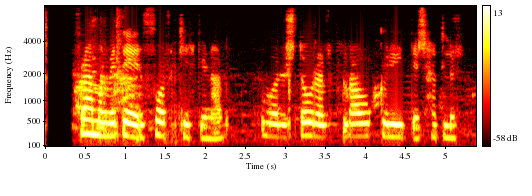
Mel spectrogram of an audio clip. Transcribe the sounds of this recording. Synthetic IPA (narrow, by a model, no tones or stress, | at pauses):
fɾaːmanvɪt̪eɾfɔr̥cʰːɪr̥cʏnað | vɔɾʏst̪oːwɾaðplaːwkɾiːt̪ɪshɛt̪lʏ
